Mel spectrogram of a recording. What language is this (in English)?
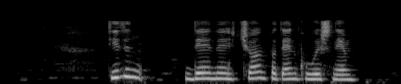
Mari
